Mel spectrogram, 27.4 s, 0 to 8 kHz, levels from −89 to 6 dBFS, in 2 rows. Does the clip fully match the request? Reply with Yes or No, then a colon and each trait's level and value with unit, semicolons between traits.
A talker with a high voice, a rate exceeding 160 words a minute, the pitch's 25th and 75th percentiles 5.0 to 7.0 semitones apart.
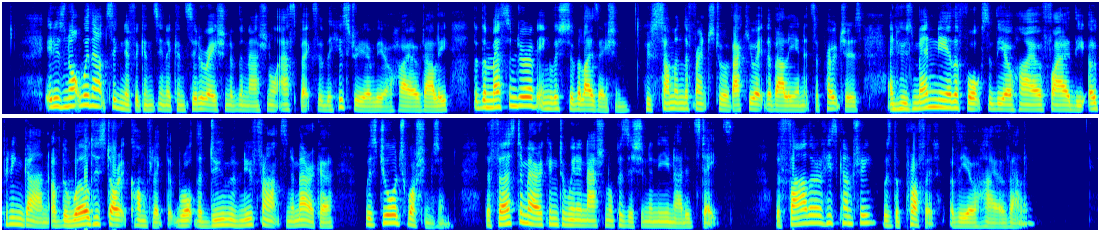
No: low, 135 Hz; average, 195 wpm; wide, 5.5 semitones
